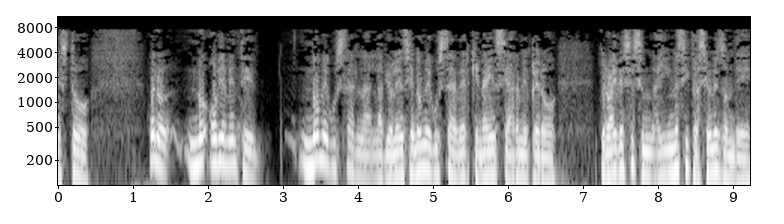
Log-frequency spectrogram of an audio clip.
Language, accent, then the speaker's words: Spanish; Michoacán, Mexico; yo también soy de Michoacán, por eso es que este tema es bueno, mi familia es de Michoacán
